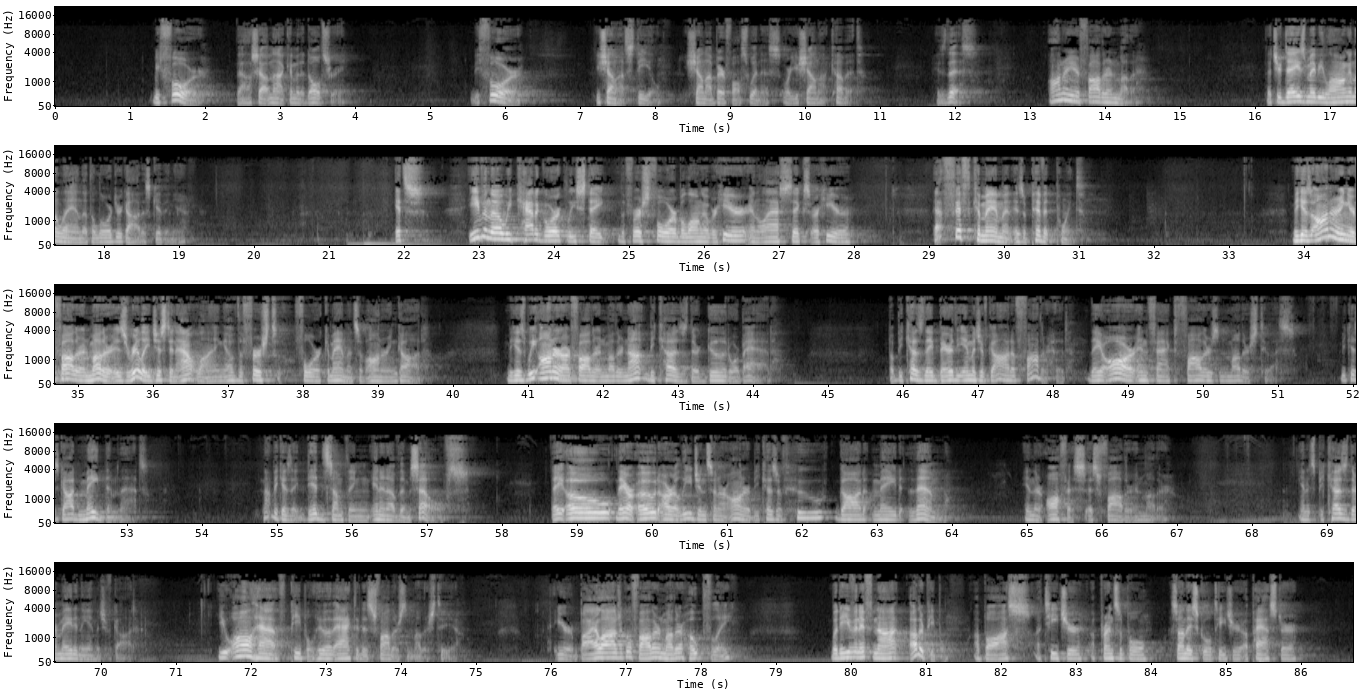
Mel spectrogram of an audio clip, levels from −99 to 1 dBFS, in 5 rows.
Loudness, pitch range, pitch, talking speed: -22 LUFS, 120-155 Hz, 135 Hz, 145 wpm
